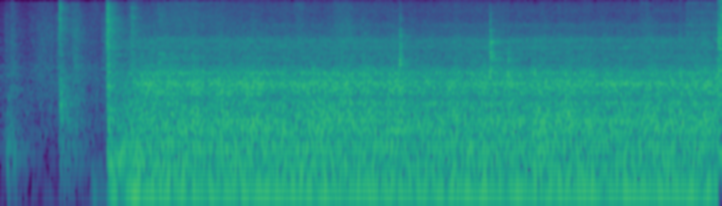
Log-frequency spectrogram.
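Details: Pattern-making lathe turning a small wood workpiece: a knock at start-up, then a steady, even hum with no chatter; the workpiece spins smoothly.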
